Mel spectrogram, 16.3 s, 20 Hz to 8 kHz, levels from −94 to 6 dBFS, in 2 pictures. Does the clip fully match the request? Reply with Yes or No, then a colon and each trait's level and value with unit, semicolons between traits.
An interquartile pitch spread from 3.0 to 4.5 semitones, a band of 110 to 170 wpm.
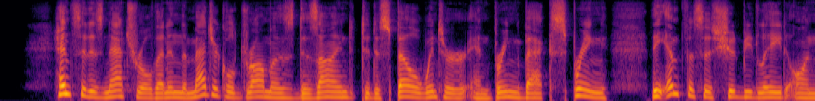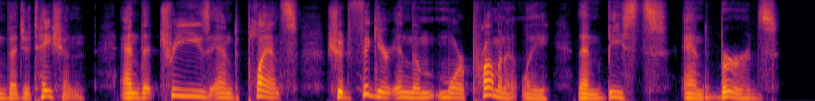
Yes: average, 3.3 semitones; average, 145 wpm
